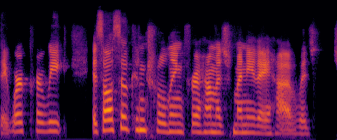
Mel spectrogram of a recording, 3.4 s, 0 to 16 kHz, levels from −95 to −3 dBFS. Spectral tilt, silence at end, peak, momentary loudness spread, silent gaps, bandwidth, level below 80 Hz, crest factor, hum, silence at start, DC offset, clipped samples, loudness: -2 dB/octave; 0 s; -12 dBFS; 5 LU; 3.24-3.33 s; 12.5 kHz; -82 dBFS; 20 dB; none; 0 s; under 0.1%; under 0.1%; -31 LUFS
